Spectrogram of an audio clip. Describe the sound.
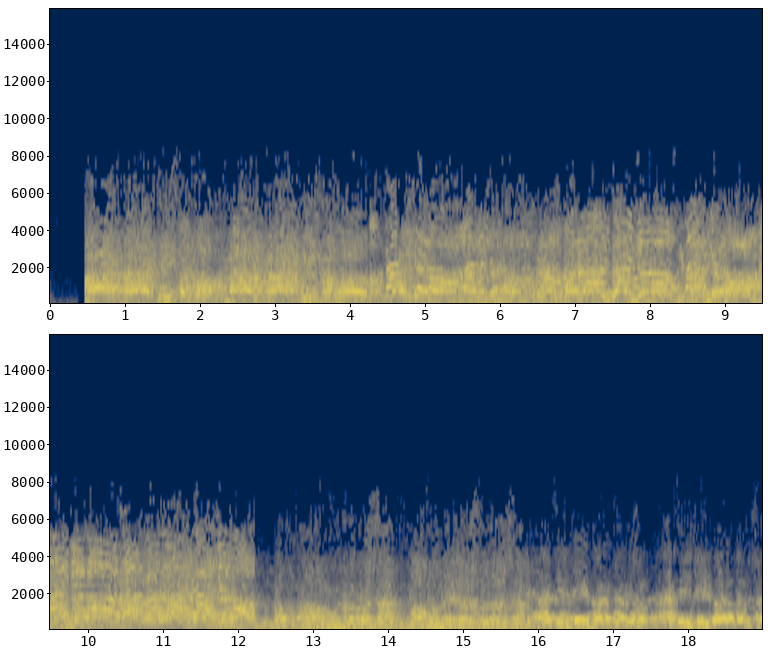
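A large protest crowd in Iran chants slogans in unison against officials of the Islamic Republic, loud and continuous, many voices rising and falling together in a rhythmic, shouted cadence for the whole stretch, with a brief dip partway through.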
